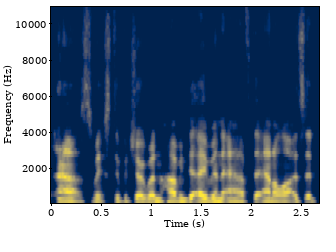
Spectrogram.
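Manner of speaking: usual speaking voice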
